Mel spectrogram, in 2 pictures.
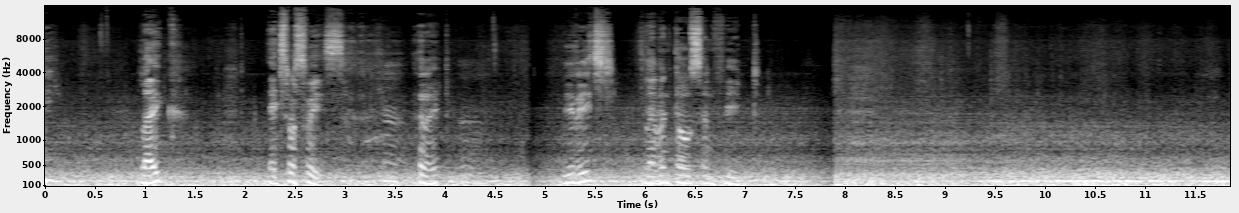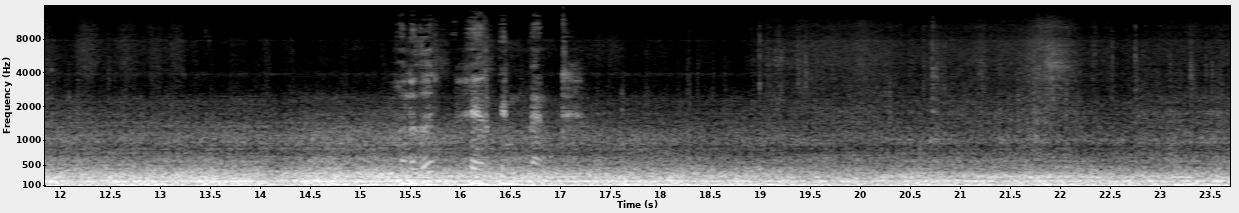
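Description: Tyres rumble steadily on a paved road.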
